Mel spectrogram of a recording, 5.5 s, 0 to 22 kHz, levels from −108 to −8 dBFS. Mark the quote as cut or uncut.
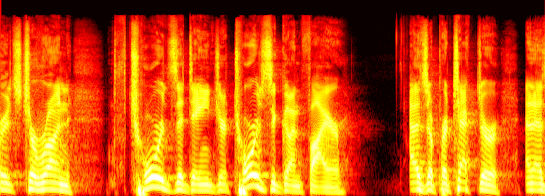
uncut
